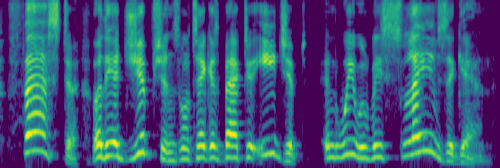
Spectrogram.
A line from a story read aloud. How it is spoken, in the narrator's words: cried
